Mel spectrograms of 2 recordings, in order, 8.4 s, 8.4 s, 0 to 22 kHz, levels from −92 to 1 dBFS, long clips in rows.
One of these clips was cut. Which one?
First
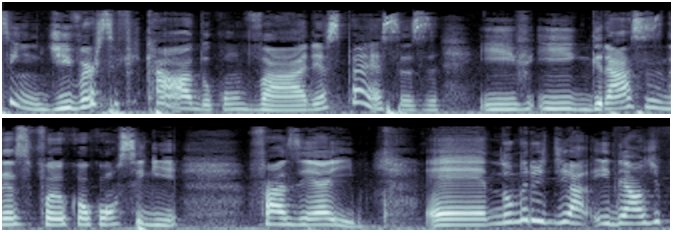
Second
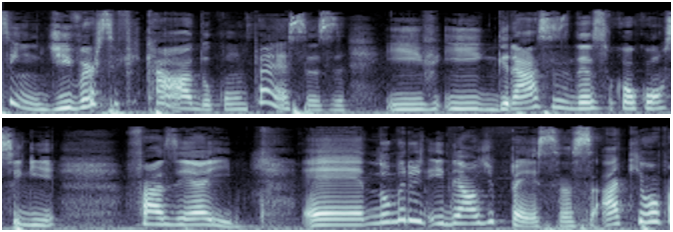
second; 3 cuts; at 1.5 s, 3.8 s, 6.8 s

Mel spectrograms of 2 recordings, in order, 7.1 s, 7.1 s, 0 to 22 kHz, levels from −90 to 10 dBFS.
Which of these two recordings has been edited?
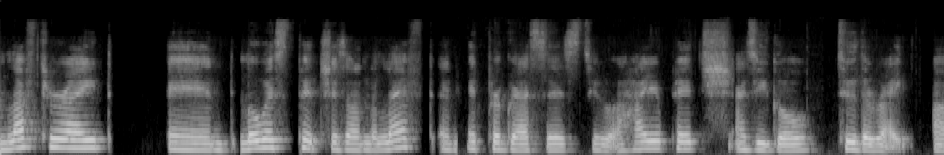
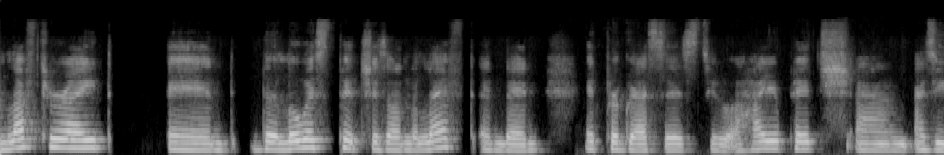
first; 4 cuts; at 1.8 s, 3.4 s, 5.5 s, 6.2 s

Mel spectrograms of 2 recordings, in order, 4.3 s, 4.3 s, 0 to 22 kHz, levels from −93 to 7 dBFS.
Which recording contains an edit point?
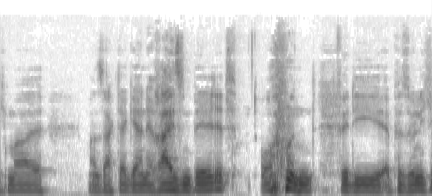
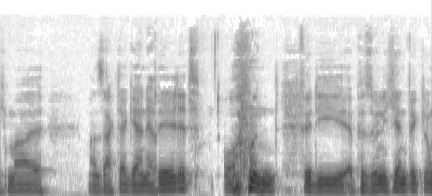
second; 1 cut; at 1.6 s

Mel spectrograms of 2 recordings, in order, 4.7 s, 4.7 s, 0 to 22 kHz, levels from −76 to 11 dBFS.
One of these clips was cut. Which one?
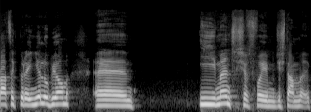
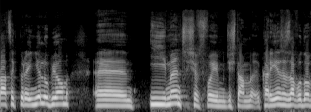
second; 1 cut; at 2.1 s

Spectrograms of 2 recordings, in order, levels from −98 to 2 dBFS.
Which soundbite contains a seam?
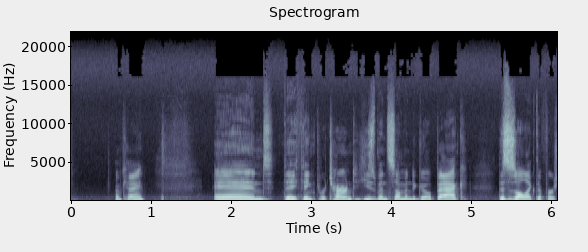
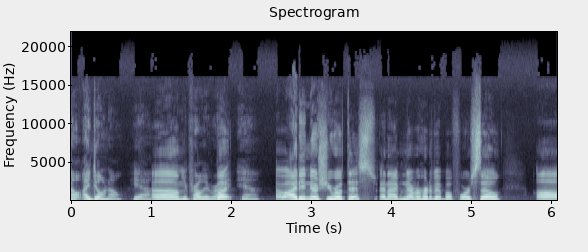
first; 2 cuts; at 2.6 s, 3.1 s

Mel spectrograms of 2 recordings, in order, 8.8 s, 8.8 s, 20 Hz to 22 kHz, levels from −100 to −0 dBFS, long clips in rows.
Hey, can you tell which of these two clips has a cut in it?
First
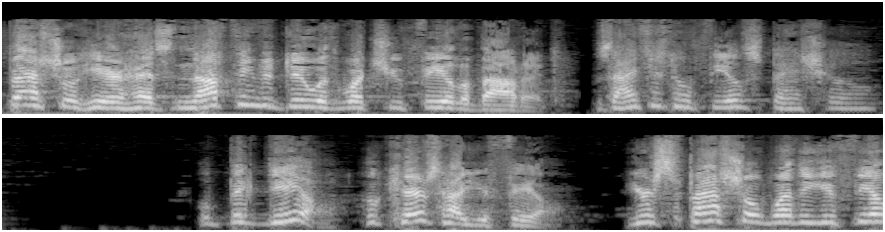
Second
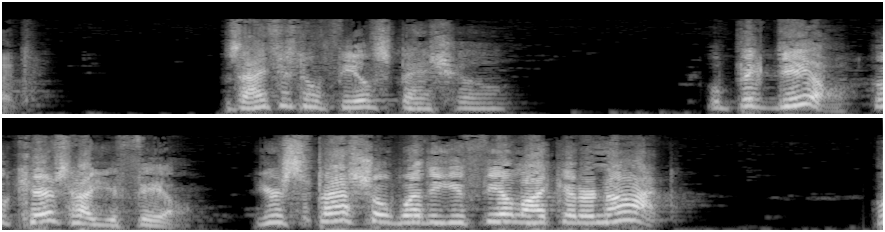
first; 1 cut; at 2.9 s

